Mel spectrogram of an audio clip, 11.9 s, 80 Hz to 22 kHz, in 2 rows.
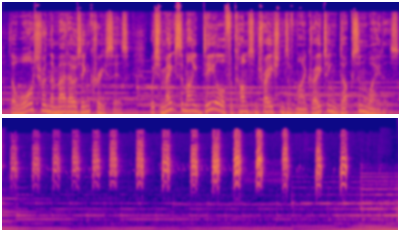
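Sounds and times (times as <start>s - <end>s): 
speech: 0.1s - 6.9s
Black Tern giving short harsh calls near a creek bridge in Lithuania: 6.1s - 11.2s.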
